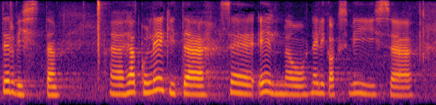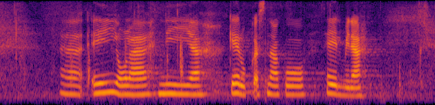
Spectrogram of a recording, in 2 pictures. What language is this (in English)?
Estonian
